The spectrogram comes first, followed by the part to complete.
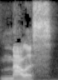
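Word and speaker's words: Malus: Malice.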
